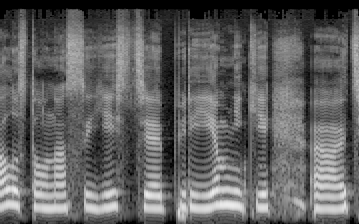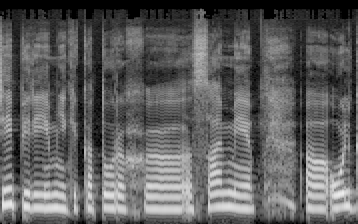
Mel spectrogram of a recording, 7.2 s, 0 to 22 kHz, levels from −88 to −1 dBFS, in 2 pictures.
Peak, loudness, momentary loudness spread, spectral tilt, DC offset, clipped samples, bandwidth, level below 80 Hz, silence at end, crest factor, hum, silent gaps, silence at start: 0 dBFS; -15 LUFS; 5 LU; -4 dB/octave; under 0.1%; under 0.1%; 19.5 kHz; -64 dBFS; 0 s; 14 dB; none; none; 0 s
